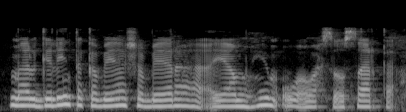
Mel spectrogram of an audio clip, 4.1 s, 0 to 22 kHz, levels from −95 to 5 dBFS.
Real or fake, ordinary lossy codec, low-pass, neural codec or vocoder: real; none; none; none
